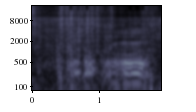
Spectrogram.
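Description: Pigeons coo in a low, rounded warble that rises toward the end, close by and fairly loud, with a faint hint of human voice mixed in.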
